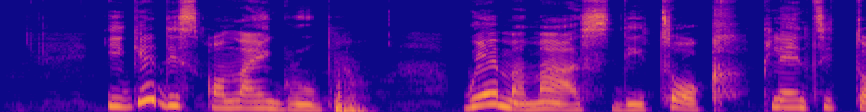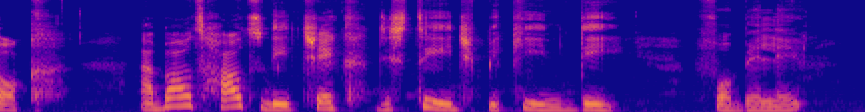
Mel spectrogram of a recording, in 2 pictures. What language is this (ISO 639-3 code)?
pcm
